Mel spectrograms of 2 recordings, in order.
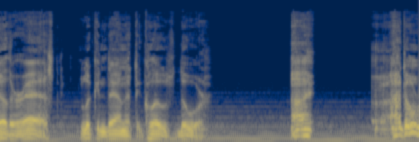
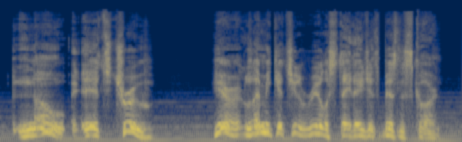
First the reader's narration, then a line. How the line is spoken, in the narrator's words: I stammered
